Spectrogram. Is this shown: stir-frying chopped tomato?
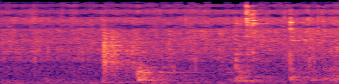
yes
